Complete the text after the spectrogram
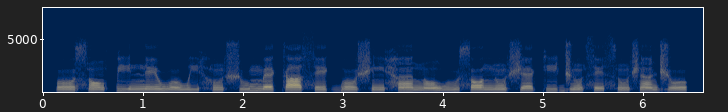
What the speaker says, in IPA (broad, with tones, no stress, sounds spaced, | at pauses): o˨ s ɔ̃˨ k͡p i˨ n e˧ w o˨ w i˨ h ũ˨ ʃ u˨˦ m ɛ˦ k a˦˨ s e˨˦ ɡ͡b o˦˨ ʃ ĩ˨˦ h ã˦˨ n ɔ̃˨ w u˨˦ s ɔ˦ n ũ˦˨ ʃ ɛ˨˦ k i˦ d͡ʒ ũ˦˨ s e˨ s ũ˨˦ ʃ ã˦ d͡ʒ o˦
